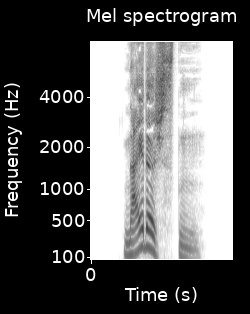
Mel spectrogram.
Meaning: 1. superlative degree of neidisch 2. inflection of neidisch: strong genitive masculine/neuter singular superlative degree
- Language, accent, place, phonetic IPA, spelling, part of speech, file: German, Germany, Berlin, [ˈnaɪ̯dɪʃstn̩], neidischsten, adjective, De-neidischsten.ogg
